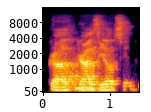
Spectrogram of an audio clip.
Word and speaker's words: Graziosi: Graziosi.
